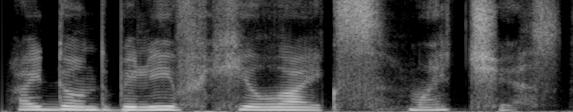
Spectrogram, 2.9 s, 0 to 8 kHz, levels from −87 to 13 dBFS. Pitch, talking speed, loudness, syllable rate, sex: 190 Hz, 145 wpm, -16 LUFS, 3.9 syllables/s, female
